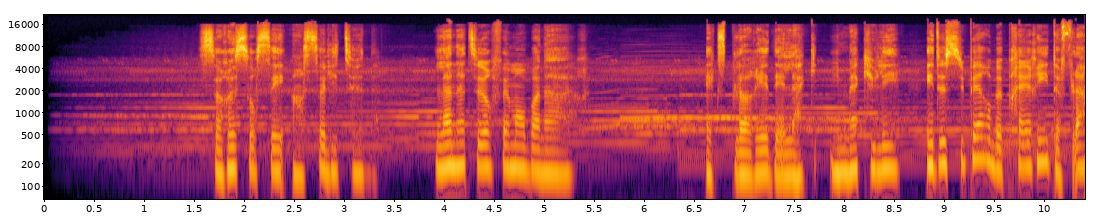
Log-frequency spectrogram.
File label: Commercial French; Parcs Canada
